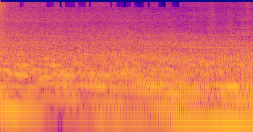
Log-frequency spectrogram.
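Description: A motorcycle engine started ice cold revs hard and continuously up through rising pitch, loud and close, with no talking over it.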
